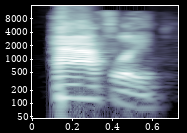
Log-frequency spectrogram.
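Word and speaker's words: Hafley: pretty surprised at the demand of and I mispronounced the guy's name. Jeff uh H healthfully Halfley. Halfley.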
